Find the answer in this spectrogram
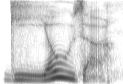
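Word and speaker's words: guava: it correctly but um there are people that make it very um clear that it's three syllables uh guoa if you look it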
